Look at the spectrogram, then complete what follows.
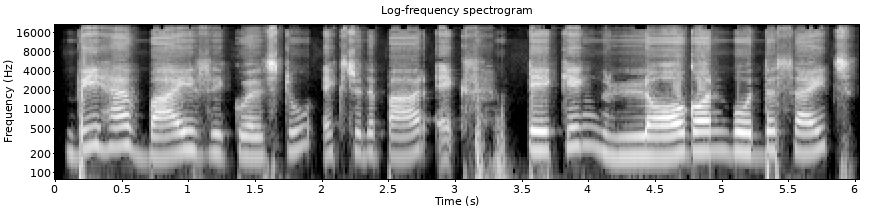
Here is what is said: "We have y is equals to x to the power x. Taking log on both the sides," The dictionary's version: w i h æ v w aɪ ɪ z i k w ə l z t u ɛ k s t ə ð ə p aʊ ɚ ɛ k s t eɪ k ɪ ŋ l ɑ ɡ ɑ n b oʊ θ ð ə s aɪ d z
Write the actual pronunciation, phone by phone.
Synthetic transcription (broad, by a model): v i h æ v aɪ ɪ z i k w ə l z t u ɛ k s t ə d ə p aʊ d ɛ k s t eɪ k ɪ ŋ l ɑ ɡ ɑ n b oʊ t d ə s aɪ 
